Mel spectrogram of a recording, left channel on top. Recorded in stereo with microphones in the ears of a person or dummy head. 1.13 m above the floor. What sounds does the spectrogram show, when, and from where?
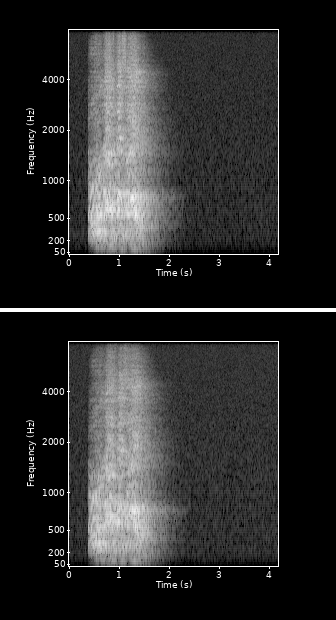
0.4 s a shout: 75° left (ahead or behind), 2 m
